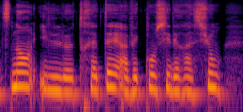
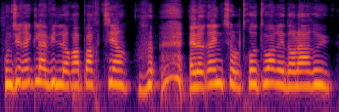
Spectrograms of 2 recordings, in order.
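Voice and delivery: fast, higher, with a chuckle; laughing at his own joke; 6 semitones higher, 6 dB louder, faster than usual. A narrator's reading. Marin amused by his own jab at women, quick and laughing. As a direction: rattle it off amused at yourself. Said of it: "se mit à rire".

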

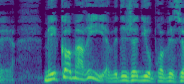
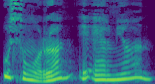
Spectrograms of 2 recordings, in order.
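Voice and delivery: high, loud, slow inquiry; Lupin; 10 semitones higher, 5 dB louder, much slower than usual. A narrator's reading. Professor asks Harry about his friends, lightly. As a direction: draw the question out in a raised voice. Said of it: "d'un ton très différent".

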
